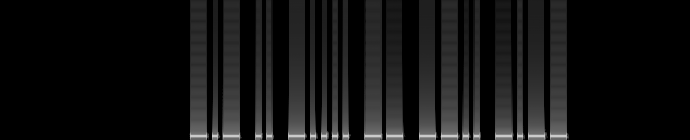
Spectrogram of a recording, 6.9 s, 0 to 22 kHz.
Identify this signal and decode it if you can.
Morse code, heard as a keyed tone, about 22 wpm, 700 Hz. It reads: KI6MZY
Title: USA Call Signs - 6 Characters - 22wpm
